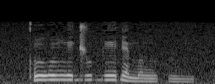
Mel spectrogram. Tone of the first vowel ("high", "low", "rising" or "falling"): high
